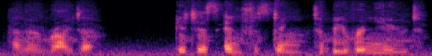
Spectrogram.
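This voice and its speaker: An actor voicing a calm, courteous male artificial intelligence in a video game, speaking in measured, formal, precise phrases. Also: low voice, slight background noise, poor audio. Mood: calm, reflective.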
